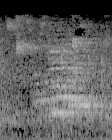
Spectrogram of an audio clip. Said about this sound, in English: Dieter dribbles right side.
